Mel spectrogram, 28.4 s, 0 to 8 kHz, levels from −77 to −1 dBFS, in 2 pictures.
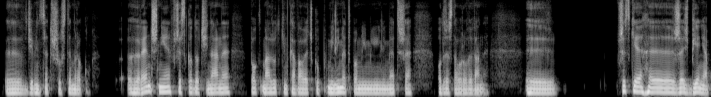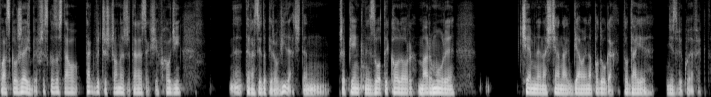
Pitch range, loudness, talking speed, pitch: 80-95 Hz, -17 LUFS, 95 wpm, 85 Hz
